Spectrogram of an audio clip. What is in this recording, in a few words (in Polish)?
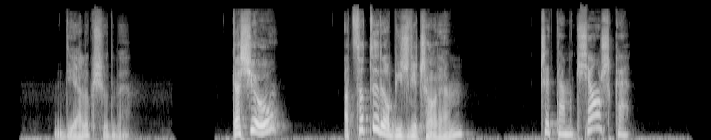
dialog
